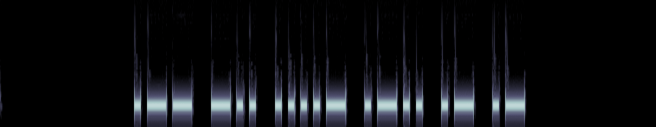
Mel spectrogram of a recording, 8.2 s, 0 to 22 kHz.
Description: Morse code, heard as a keyed tone, about 15 wpm, 700 Hz. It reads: WD4LAA
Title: USA Call Signs - 6 Characters - Repeated 3x - 15wpm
